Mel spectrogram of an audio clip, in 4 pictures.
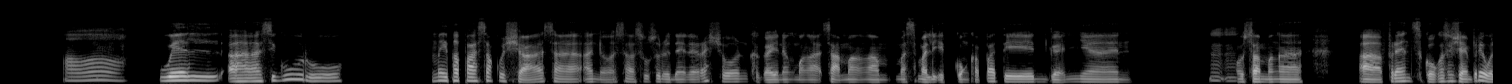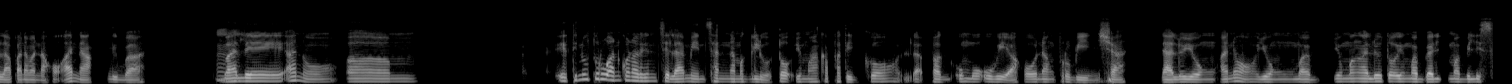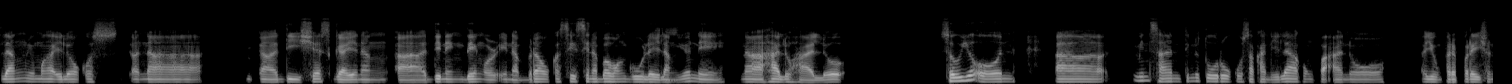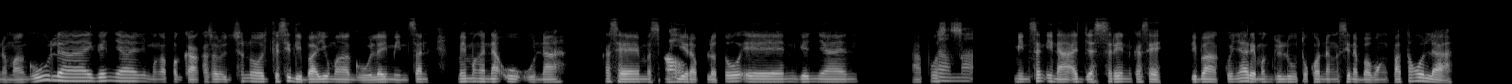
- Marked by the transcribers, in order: none
- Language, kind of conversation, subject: Filipino, podcast, Paano nakaapekto ang pagkain sa pagkakakilanlan mo?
